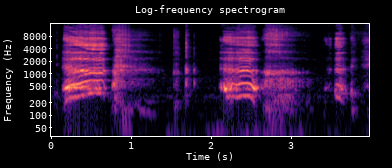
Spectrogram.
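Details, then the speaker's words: Adult imitating stridor, the harsh noisy sound of struggling to breathe with something in the throat: two loud, harsh, strained gurgling breaths, recalling a sleeping post-stroke patient a nurse feared was choking and stridoring. "So stridoring means you have something in your throat and so you're struggling to breathe. So you're making this sound, you're going,"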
